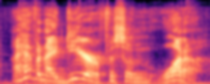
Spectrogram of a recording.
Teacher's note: in Massachusetts they put an R sound at the end when it doesn't belong there, but when it does belong there, they don't say it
